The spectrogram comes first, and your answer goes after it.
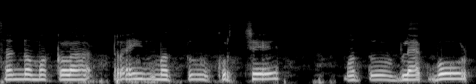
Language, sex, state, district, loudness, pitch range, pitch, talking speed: Kannada, female, Karnataka, Koppal, -16 LUFS, 215-240 Hz, 225 Hz, 115 wpm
